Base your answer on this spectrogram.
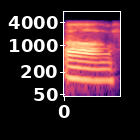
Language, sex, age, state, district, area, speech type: Malayalam, male, 18-30, Kerala, Idukki, rural, conversation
